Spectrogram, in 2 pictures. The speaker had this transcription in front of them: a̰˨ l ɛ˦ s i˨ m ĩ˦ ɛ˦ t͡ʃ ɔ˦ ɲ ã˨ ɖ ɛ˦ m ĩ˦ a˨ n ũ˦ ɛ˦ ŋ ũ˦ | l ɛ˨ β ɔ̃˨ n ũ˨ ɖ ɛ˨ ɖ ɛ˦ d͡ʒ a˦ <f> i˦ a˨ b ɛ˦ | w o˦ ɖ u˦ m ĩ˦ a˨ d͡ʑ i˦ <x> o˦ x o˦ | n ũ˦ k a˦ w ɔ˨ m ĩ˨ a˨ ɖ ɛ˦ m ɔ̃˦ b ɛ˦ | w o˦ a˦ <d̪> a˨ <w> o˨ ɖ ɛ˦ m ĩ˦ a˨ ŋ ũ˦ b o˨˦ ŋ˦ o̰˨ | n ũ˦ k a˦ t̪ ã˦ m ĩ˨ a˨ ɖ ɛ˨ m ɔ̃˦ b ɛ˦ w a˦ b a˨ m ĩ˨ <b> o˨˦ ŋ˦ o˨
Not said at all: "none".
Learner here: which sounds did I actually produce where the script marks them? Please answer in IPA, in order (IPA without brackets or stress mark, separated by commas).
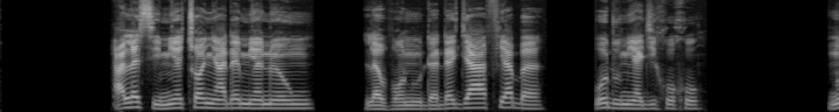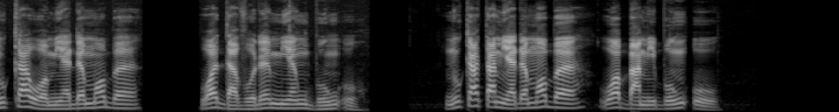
f, x, d̪, v, b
